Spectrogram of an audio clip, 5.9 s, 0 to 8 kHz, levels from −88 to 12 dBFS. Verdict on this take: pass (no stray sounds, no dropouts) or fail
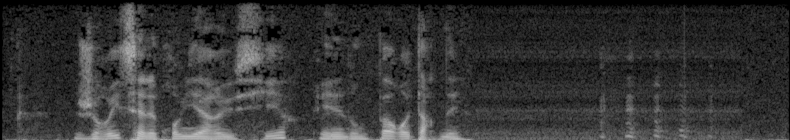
fail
